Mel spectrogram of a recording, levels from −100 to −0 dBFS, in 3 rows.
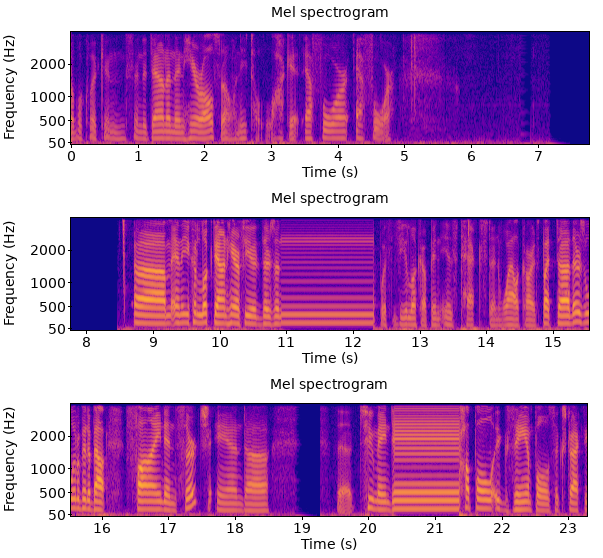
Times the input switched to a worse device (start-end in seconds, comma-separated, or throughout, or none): none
